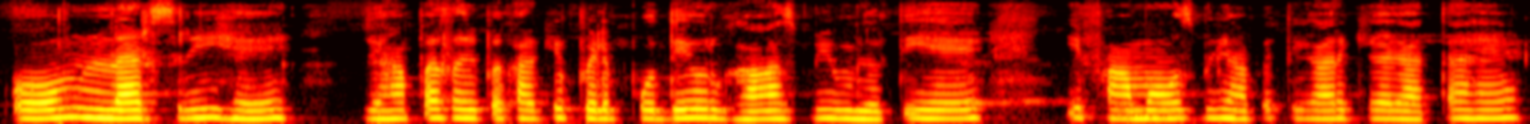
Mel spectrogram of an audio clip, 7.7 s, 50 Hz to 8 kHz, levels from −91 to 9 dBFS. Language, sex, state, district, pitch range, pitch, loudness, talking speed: Hindi, female, Rajasthan, Jaipur, 195-205 Hz, 195 Hz, -20 LUFS, 195 wpm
